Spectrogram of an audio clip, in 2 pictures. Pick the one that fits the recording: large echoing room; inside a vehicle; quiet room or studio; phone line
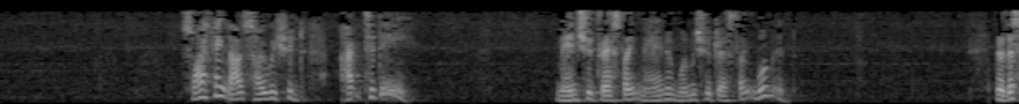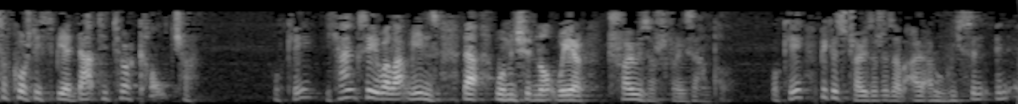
large echoing room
